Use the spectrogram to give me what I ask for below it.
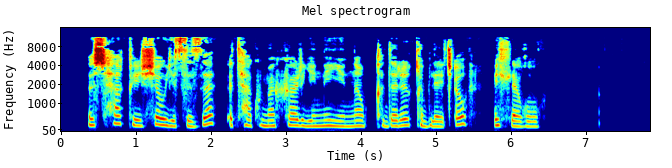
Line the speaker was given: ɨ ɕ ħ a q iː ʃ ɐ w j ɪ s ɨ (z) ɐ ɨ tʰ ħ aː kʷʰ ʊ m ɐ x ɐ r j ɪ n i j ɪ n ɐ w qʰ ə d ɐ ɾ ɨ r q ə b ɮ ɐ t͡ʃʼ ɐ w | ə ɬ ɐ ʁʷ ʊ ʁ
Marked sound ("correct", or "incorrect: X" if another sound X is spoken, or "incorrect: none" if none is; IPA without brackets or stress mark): correct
